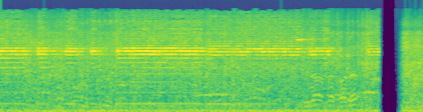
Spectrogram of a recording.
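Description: Busy city street traffic with a steady low rumble and a vehicle horn tooting on and off through most of it. The sound drops out completely for a moment just before the end.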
